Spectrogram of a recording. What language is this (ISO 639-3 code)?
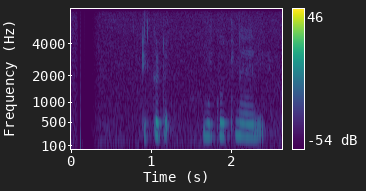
sin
